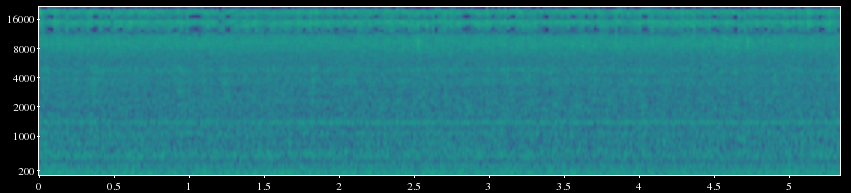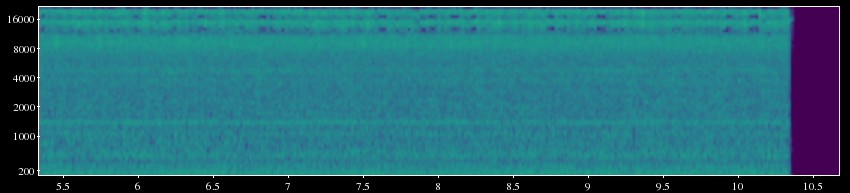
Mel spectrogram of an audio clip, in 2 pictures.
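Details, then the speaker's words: Tractor diesel at 2,500 rpm rated PTO speed with Rhinohide canopy installed: steady, even drone with constant low hum, no knocks or surges; healthy running, about 1–2 dB difference versus no canopy. "PTO's going roundy round. There we go to 2,500 RPM."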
